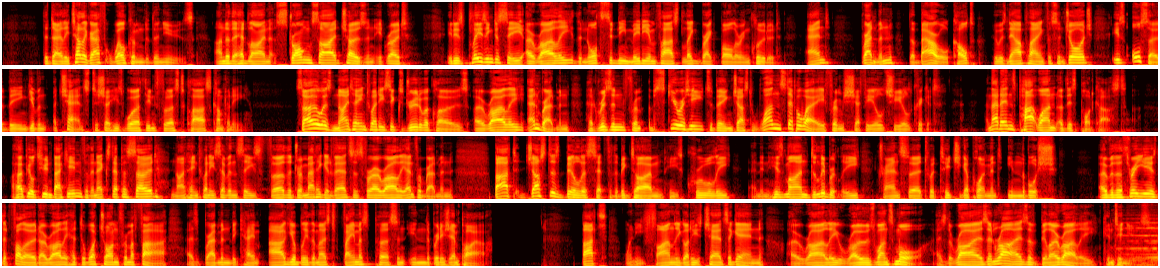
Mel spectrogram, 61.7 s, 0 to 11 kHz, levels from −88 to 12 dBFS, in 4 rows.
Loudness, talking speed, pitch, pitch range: -21 LUFS, 175 wpm, 110 Hz, 95-125 Hz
